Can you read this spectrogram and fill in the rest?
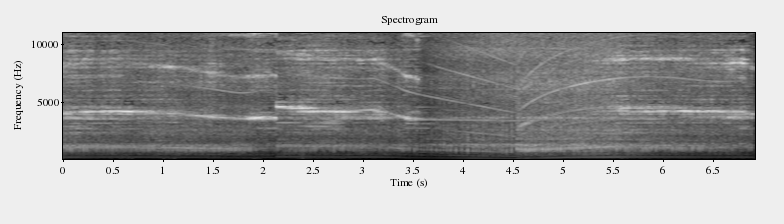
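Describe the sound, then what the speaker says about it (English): A power saw cuts a series of notches into a countertop frame, its high whining motor holding steady, dipping briefly under load near the middle, then surging back up loud and close until it cuts off. "I'm going to cut little notches all along it so I can get a curve on it"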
